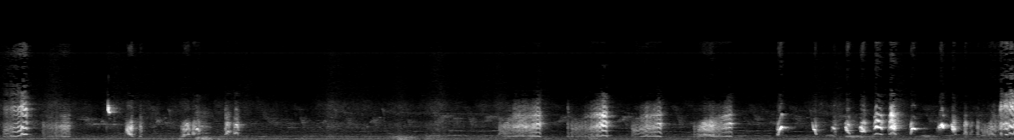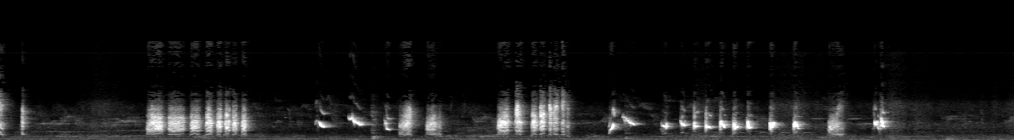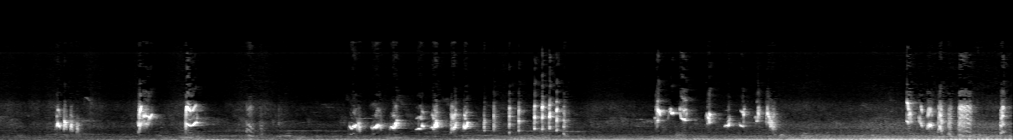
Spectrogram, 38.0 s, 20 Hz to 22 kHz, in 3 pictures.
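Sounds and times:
shrike singing: 26.0s - 38.0s.

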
